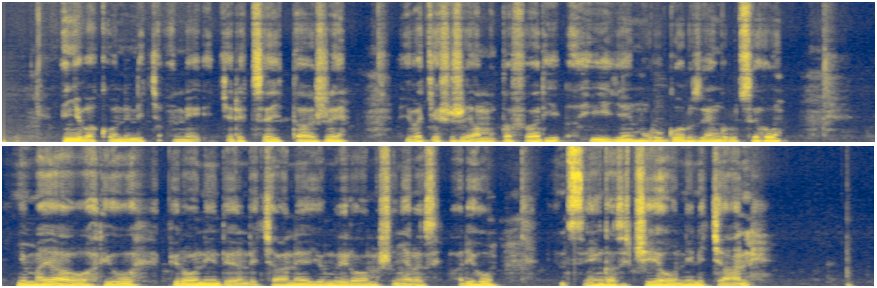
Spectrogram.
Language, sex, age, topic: Kinyarwanda, male, 25-35, government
